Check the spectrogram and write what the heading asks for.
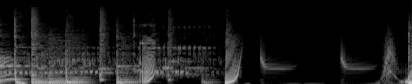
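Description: Cartoon soundtrack music with percussive hits that breaks off a little past halfway, followed by two quick rising sound-effect swoops about a second and a half apart with near silence between them.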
